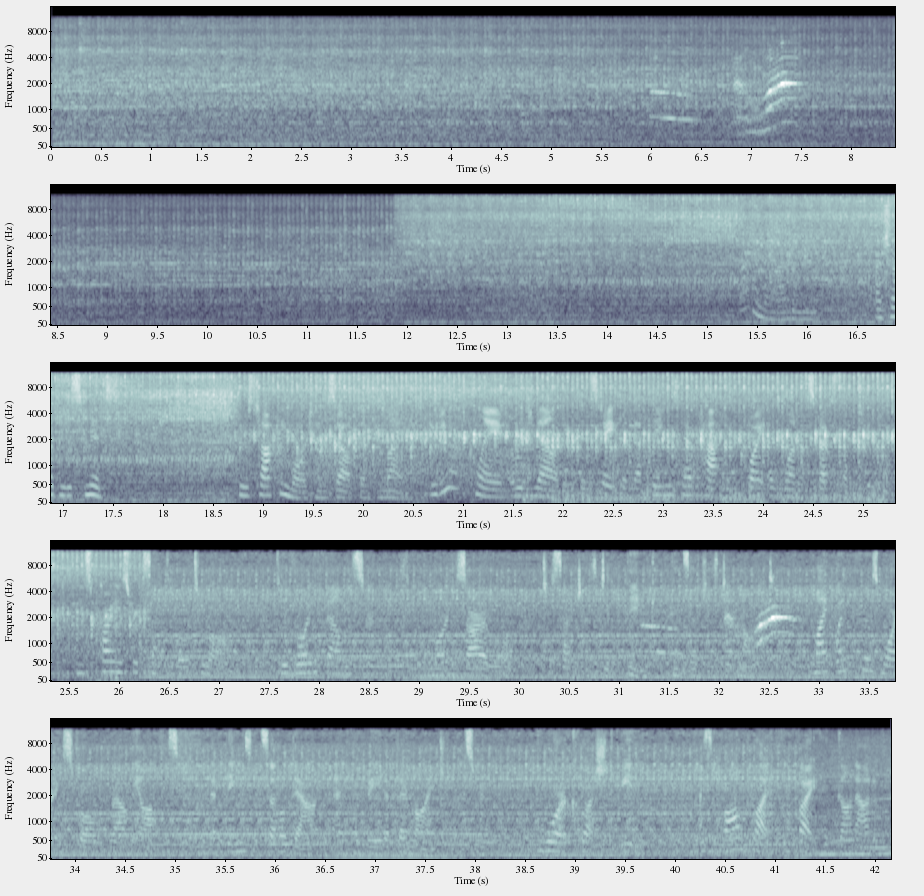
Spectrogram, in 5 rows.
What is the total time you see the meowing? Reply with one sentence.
The meowing can be heard for 3 seconds in total.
